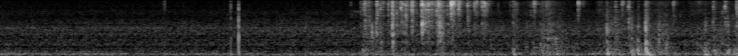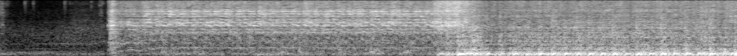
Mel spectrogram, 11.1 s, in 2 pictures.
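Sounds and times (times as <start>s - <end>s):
keys jangling: 2.7s - 6.4s
car engine starting and running: 5.2s - 11.0s.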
